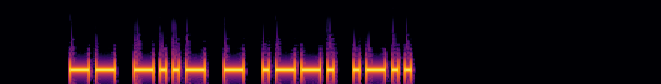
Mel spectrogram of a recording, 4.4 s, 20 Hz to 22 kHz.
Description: Morse code, heard as a keyed tone, about 28 wpm, 700 Hz. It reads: MXTPL
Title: Code Groups - 5 Letters - 28wpm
